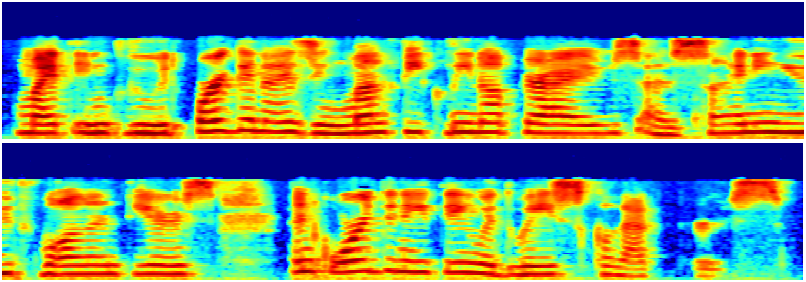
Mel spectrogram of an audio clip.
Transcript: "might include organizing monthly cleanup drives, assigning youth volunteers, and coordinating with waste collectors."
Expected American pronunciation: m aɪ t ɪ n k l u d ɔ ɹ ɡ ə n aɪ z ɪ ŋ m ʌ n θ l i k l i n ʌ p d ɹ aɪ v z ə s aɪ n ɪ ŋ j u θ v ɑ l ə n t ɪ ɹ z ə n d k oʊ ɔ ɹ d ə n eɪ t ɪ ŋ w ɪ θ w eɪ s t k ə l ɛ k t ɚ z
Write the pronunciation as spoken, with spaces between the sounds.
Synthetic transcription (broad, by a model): m aɪ t ɪ n k l u d ɔ ɹ ɡ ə n aɪ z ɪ ŋ m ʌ n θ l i k l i n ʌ p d ɹ aɪ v s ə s aɪ n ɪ ŋ j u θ v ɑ l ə n t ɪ ɹ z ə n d k oʊ ɔ ɹ d ə n eɪ t ɪ ŋ w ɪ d w eɪ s k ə l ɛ k t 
